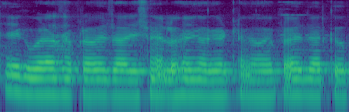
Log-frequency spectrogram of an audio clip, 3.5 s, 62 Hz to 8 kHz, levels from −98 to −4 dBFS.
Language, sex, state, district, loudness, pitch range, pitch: Hindi, male, Chhattisgarh, Bastar, -37 LUFS, 125-130 Hz, 130 Hz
